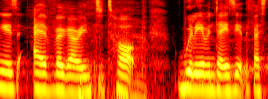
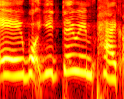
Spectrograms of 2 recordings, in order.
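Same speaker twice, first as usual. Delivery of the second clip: lightly voiced Cockney soap character, higher; a hint of a London soap gossip; EastEnders voice; 10 semitones higher than usual. Imagining an EastEnders scene for the co-host, lightly put-on Cockney. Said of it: "something they'd say in EastEnders".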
